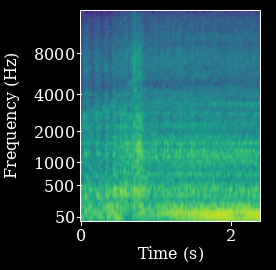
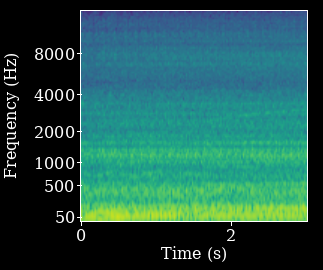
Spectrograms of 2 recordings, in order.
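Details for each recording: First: Ford 7.3L Powerstroke diesel truck with a motorcycle Hall-effect throttle wired to the ECU: steady low diesel rumble with an even, settled beat and no knocks or misses; normal idle, slightly high from the sensor's minimum voltage. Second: Ford 7.3L Powerstroke diesel truck with motorcycle Hall-effect throttle wired via relays to ECU; sensor minimum thought to be around 0.7 V raises idle despite resistor divider; steady diesel idle stepping up to faster beat when switched: raised idle from throttle sensor offset.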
